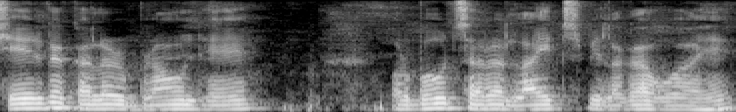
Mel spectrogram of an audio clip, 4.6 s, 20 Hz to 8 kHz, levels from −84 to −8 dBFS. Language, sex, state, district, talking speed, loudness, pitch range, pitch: Hindi, male, Arunachal Pradesh, Lower Dibang Valley, 155 wpm, -17 LUFS, 110-125 Hz, 115 Hz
